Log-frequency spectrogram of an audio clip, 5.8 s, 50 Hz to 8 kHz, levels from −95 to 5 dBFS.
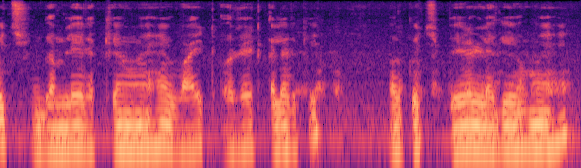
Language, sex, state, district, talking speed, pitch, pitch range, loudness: Hindi, male, Uttar Pradesh, Lucknow, 165 wpm, 90 Hz, 85-95 Hz, -17 LUFS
